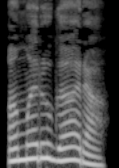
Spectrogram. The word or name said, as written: ಅಮರುಗಾರ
